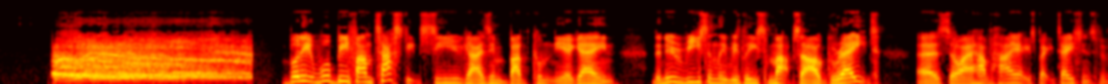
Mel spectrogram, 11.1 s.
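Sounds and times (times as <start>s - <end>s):
crowd booing: 0.5s - 2.6s
speech: 2.9s - 11.0s.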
